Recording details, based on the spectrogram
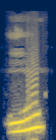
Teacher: ए कंठ से भी निकलते हैं और तालव्य से भी, बोलकर देखिए ए कंठ और तालव्य से जीभ क्या टच हो रहा है, तो कंठ तालव्य है, ऑप्शन नंबर डी।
